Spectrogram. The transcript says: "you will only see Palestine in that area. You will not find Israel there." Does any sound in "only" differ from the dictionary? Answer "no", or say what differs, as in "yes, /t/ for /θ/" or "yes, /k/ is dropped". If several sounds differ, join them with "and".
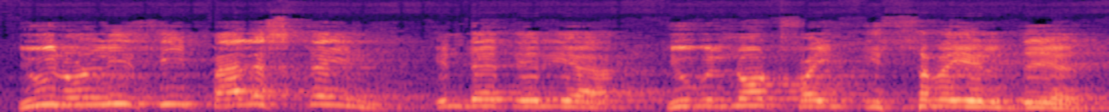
no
